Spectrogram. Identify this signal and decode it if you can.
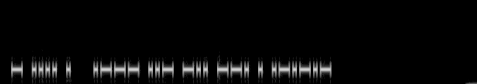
Morse code, heard as a keyed tone, about 34 wpm, 700 Hz. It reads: THE JUDGE.
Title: Pangram Challenge v2 - 35wpm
